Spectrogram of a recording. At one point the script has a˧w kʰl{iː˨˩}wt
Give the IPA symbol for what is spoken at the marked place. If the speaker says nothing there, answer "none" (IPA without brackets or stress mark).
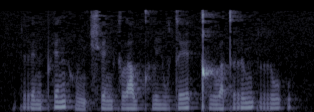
iː˧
